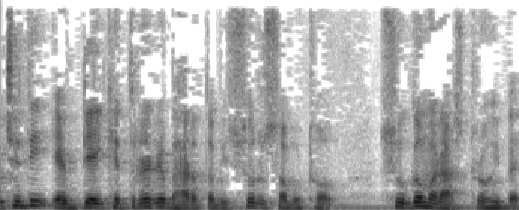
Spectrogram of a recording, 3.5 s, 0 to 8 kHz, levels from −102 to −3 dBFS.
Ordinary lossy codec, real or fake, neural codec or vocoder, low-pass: none; real; none; none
